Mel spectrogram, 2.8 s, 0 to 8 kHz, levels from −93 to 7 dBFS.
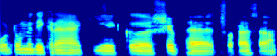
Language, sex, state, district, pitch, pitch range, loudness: Hindi, male, Uttar Pradesh, Gorakhpur, 110 Hz, 105-115 Hz, -32 LUFS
